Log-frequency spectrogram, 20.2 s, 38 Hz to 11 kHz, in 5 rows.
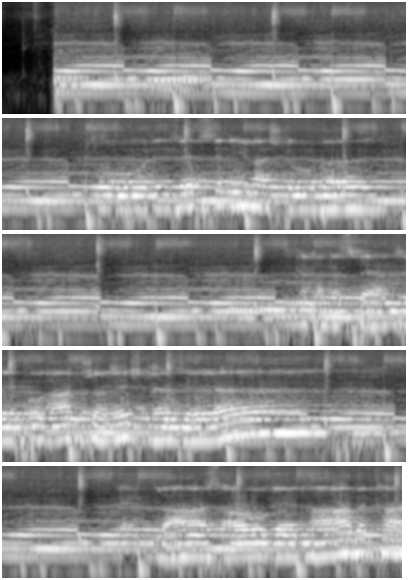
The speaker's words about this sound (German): Und jedenfalls ist hier in der Strophe ein Elf-Achtel-Takt, vom Drumcomputer. Wir hatten diese 606, das berühmte Roland-Ding.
